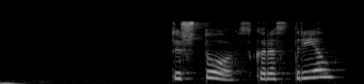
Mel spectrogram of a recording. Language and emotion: Russian, neutral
